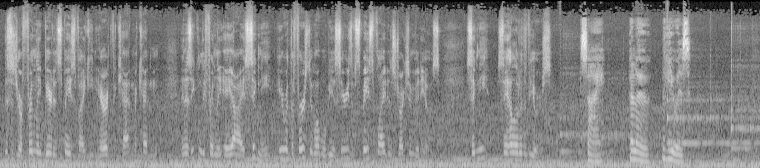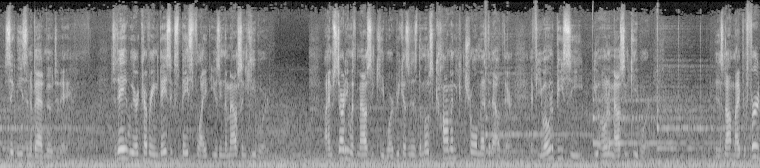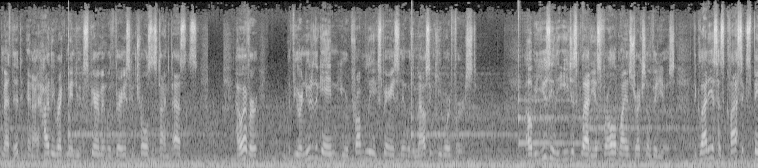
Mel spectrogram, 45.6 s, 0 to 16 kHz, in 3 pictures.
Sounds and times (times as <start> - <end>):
Speech: 0.0 - 8.8, 9.4 - 11.0, 11.6 - 13.8, 15.3 - 16.6, 17.4 - 20.6, 21.7 - 28.2, 29.5 - 34.4, 35.0 - 35.6, 36.2 - 39.9, 40.9 - 45.5
Music: 0.0 - 45.5.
